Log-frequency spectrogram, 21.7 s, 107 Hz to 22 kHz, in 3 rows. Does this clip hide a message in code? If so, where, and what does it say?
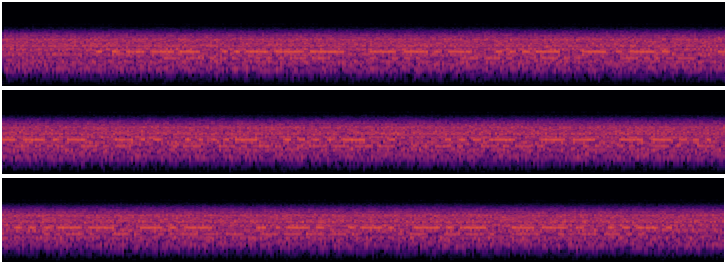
Yes: Morse code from 0.9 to 21.2 s, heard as two keyed tones, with heavy radio static. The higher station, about 17 wpm, 930 Hz: 22QVC QD44E VM73K FRKGF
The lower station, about 21 wpm, 650 Hz: 73 ES GL <BT> BK AC1FC 5NN FN29 AGN?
